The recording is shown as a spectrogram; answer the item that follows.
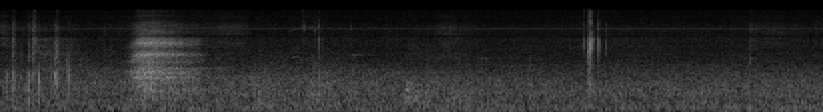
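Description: A short sniff through the nose about a second in, then a single sharp click near the middle, over faint outdoor background noise.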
